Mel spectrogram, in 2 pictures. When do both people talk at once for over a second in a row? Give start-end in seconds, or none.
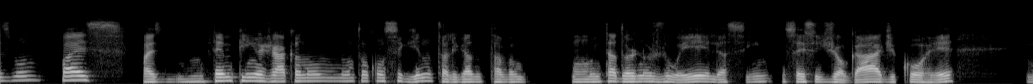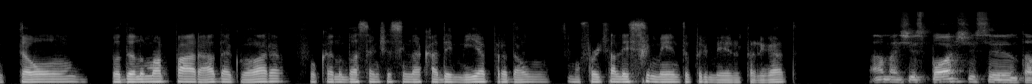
none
